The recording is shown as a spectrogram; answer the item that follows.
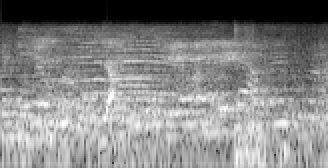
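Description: Background chatter of young children's and adults' voices, with high-pitched children's calls among them.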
